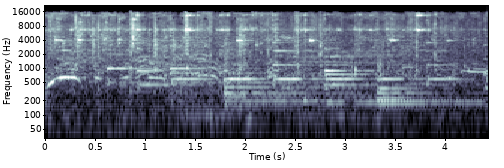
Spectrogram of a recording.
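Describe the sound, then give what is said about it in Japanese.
Horses' hooves clop and stamp in a steady, uneven patter nearby, with a short neigh near the start, while sustained brassy trumpet tones and a murmur of voices carry on behind them. “馬がいななき楽しげに大声で歌うグループを運ぶ荷車が大通りを走るのが聞こえる近くでは馬たちの足踏みやラッパの音がするベザックの音楽隊かしら”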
